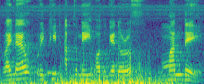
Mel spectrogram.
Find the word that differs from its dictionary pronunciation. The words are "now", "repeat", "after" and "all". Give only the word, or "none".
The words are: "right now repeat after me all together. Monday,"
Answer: after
